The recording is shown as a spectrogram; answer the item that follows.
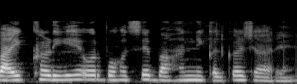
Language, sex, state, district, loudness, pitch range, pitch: Hindi, female, Haryana, Rohtak, -18 LUFS, 190-210 Hz, 200 Hz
